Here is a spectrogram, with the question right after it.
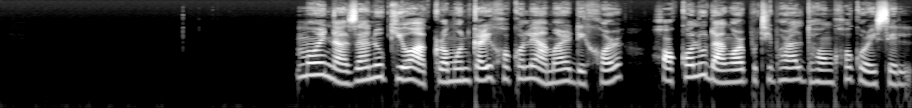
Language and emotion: Assamese, sad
